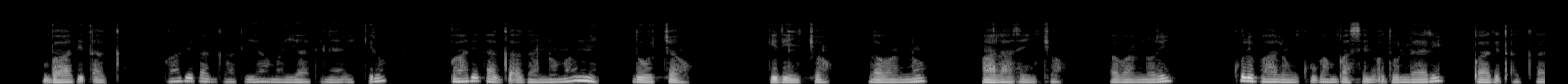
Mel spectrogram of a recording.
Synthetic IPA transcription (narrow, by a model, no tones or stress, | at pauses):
baːd̪ɪt̪ʼɐɡ̥ːɐ̥ | baːd̪ɪt̪ʼɐɡːaːt̪ɪjaːmɐjːaːt̪ɛnɛjaɛkːɪd̪ɔ | b̥aːd̪ɪt̪ʼɐɡːɐːɡɐnːɔmɐnːɪ | d̪oːt͡ʃːɐw | ɡ̥ɪd̪ɪnt͡ʃːɔ | lɐwɐnːɔ | haːlaːsɪnt͡ʃːɔ | lɐwɐnːɔɾɪ | kʰʊd̪ɪbaːlʊŋkːʊɡɐmbɐsːɪnɛɔ̰d̪ʊlːɐjɾɪ | b̥aːd̪ɪt̪ʼɐɡːa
